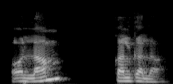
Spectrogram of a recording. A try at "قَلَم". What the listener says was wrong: لم بغیر خلخلا ہوں گا، میم میں خلخلا نہیں ہوگا.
